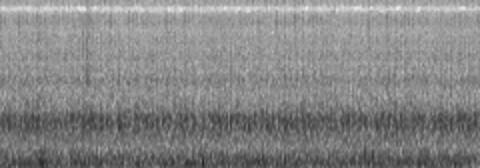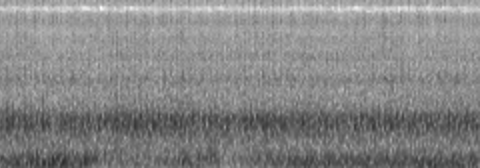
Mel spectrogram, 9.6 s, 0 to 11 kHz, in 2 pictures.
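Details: 1951 D8 2U dozer that sat in a barn since about 1990, big diesel motor running after first start; steady, even, rough low rumble with no rhythmic knock, sounding healthy.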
